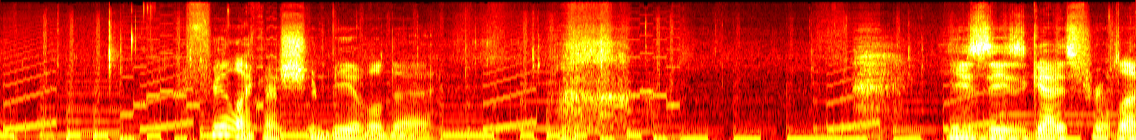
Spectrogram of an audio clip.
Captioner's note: laughs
